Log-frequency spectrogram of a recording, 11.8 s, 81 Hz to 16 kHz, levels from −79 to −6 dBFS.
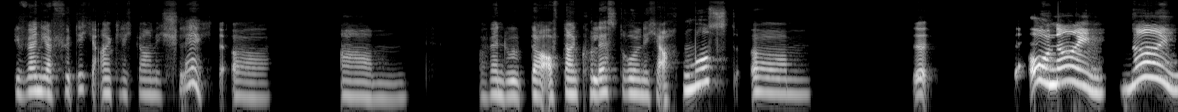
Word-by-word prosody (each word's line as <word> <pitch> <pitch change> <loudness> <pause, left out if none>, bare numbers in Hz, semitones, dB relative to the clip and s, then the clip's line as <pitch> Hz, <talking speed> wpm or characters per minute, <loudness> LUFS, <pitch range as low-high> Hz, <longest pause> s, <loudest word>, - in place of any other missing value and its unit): die 195 -2 -12
wären 215 +1 -1
ja 195 -2 -3
für 205 +1 -13
dich 235 +1 -13
eigentlich 190 -1 -11
gar 190 -1 -12
nicht 180 -1 -15
schlecht. 305 0 -9
Äh 165 -2 -12 0.7
ähm, 160 -2 -13 0.7
wenn 180 +2 -8
du 175 0 -5
da 185 -2 +2
auf - - +1
dein 190 -1 -1
Cholesterol 195 0 -4
nicht 180 -1 -4
achten 230 - -3
musst 325 - 0
ähm. 195 -2 -7 1.0
Äh. - - -1 1.0
Oh 345 -2 +7
nein 305 - +6
nein. 335 - +4
200 Hz, 125 wpm, -20 LUFS, 185-275 Hz, 1.0 s, Oh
